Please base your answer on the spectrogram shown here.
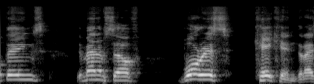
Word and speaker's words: Khaykin: Khaykin. It's a silent K in the beginning of my last name. I was testing you. You got it right. Well done. Yes, Khaykin.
